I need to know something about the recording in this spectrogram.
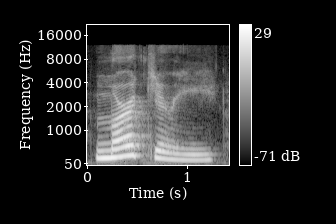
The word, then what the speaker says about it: Mercury: 우 하는 거 아니고요.큐큐 약한 어 소리 넣은 다음 마지막 단기는이 긴 소리까지요. Mercury Mercury 하고 읽습니다.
